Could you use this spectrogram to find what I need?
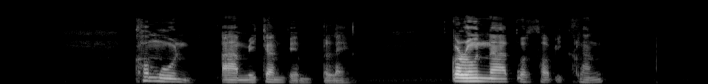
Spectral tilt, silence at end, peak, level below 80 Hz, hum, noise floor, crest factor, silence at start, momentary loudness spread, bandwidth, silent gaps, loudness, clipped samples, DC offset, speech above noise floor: -5.5 dB/octave; 1.05 s; -2 dBFS; -64 dBFS; none; -79 dBFS; 26 dB; 1.35 s; 24 LU; 10.5 kHz; none; -23 LUFS; under 0.1%; under 0.1%; 55 dB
